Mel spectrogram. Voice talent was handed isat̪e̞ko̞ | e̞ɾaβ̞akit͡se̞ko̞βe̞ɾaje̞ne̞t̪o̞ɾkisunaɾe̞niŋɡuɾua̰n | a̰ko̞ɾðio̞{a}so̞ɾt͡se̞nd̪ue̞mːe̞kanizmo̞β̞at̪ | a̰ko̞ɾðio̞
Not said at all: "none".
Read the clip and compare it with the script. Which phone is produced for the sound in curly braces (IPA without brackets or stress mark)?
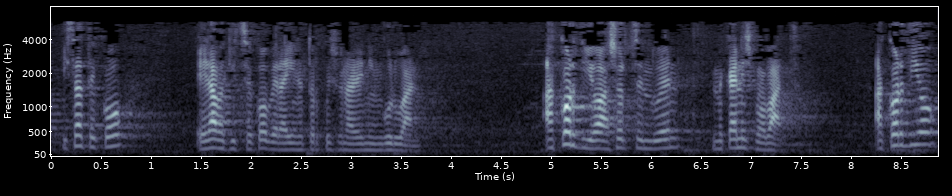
a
